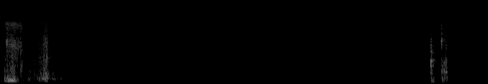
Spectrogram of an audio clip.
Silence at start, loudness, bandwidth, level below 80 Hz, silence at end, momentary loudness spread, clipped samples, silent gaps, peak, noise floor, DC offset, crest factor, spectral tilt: 0.05 s; -52 LUFS; 9 kHz; under -90 dBFS; 0.4 s; 8 LU; under 0.1%; 1.19-3.59 s, 3.67-3.80 s, 3.92-4.30 s; -30 dBFS; under -90 dBFS; under 0.1%; 26 dB; -3.5 dB/octave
